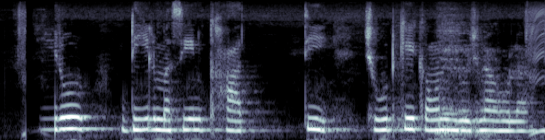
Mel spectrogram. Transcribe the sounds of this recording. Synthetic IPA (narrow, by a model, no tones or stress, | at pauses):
d͡ʒiːɾoɖiːlməsiːnkʰaː | t̪it͡ʃʰuːʈkekɔːnjoːd͡ʒnaɦoːlaː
